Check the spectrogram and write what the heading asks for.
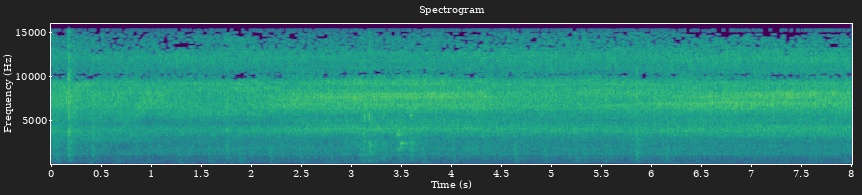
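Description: Raynor Control Hoist Basic jackshaft garage door operator running, lifting a high-lift sectional door: a steady motor hum under the whir of the door rolling up its tracks. It stops right at the end as the door reaches full open.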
